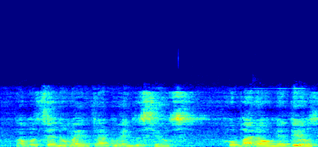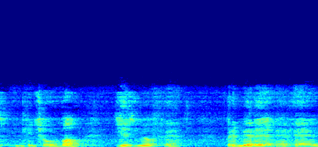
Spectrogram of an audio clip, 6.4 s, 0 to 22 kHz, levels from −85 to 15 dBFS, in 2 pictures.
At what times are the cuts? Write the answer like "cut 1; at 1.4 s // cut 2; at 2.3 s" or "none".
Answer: cut 1; at 1.8 s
